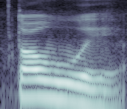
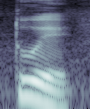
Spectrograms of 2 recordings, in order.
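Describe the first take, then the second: First: "ত উয়ে" as two parts, to, u-e; split pronunciation. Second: "তুয়ে" run together as tu-e; joined pronunciation. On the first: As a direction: break "ত উয়ে" after the first sound. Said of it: "এটাকে ভাঙলে". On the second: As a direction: blend "তুয়ে" into one word. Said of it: "একসাথে যদি উচ্চারণ করি". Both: Shown as a demonstration.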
